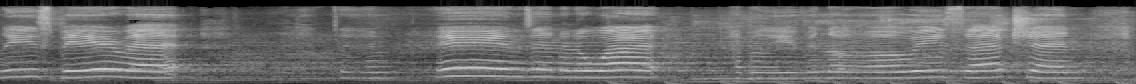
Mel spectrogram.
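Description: Young girls singing into a microphone over backing music, with long held, wavering notes. A steady low beat comes in about halfway through.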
